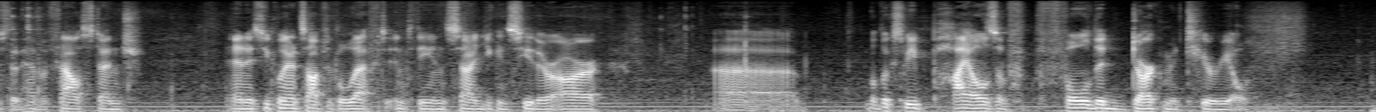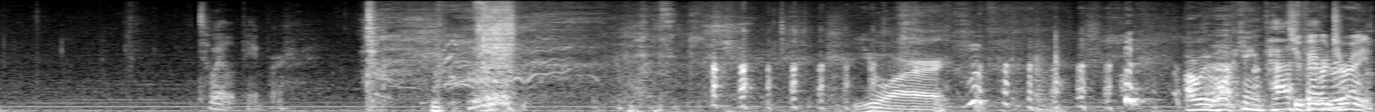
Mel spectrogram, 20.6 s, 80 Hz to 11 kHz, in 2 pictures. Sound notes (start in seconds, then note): 13.0 laughter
